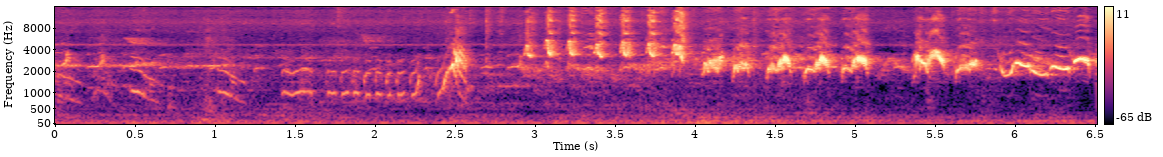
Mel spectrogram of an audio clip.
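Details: Cao cầu song of a fig-leaf-tailed, turmeric-billed Chinese hwamei: soft distant twitters and a short buzzy trill, then louder clipped notes building into rounded warbled whistles.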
